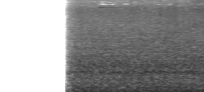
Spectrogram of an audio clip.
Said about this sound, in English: in the truck again, driving back from another trip.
